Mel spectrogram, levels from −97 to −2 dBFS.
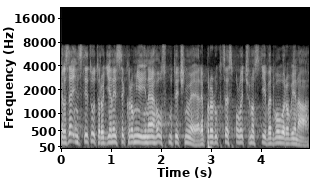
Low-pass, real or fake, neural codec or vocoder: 7.2 kHz; fake; vocoder, 22.05 kHz, 80 mel bands, WaveNeXt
